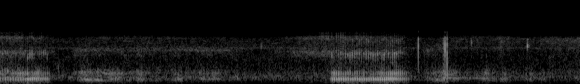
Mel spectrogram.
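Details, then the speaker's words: Dog snoring in sleep: nasal, fluttering snores with each breath and some whistling; ordinary snoring. "Boomer. Hello. You're snoring. You can go back to sleep."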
